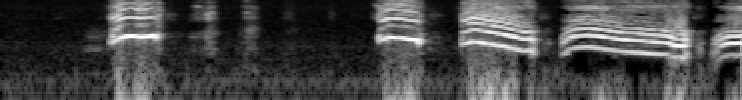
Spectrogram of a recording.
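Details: Newfoundland-Labrador mix puppy, new to its home, howling in a car because it dislikes separation from its people: a series of loud, harmonic cries, early ones short yelps, later ones longer howls that slide downward in pitch, closely repeated.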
